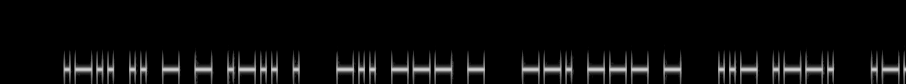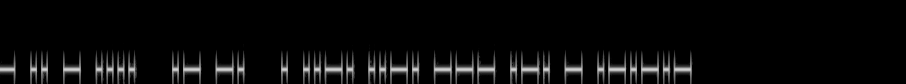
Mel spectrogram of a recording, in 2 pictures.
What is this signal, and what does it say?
Morse code, heard as a keyed tone, about 22 wpm, 700 Hz. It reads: LITTLE DOT GOT UP WITH AN EFFORT.
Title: Sentences from Top 1500 Words 22wpm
